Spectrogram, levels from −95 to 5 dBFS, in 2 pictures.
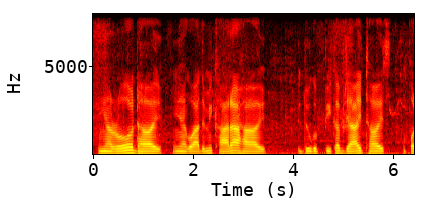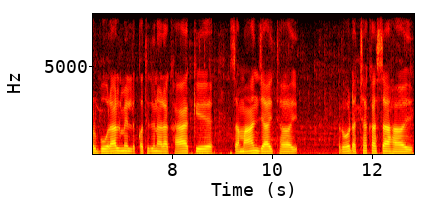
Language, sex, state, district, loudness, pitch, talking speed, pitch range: Bajjika, male, Bihar, Vaishali, -25 LUFS, 135 Hz, 125 wpm, 125-140 Hz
